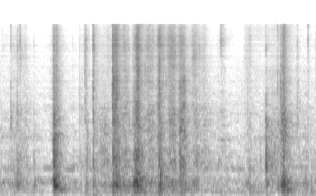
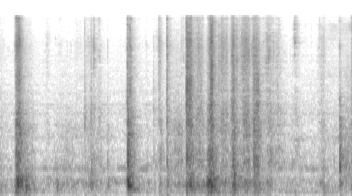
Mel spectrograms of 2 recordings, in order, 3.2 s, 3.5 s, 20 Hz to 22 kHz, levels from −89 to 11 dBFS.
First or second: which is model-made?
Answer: first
